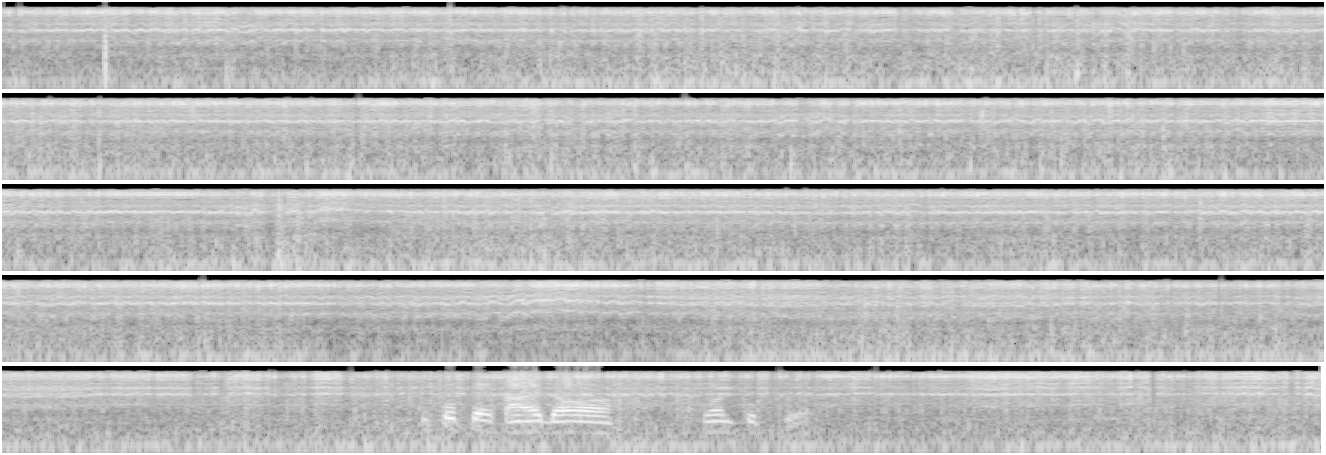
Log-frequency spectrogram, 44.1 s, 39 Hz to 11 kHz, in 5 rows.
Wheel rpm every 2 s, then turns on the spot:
230, 220, 230, 230, 230, 230, 220, 220, 220, 210, 230, 240, 230, 240, 230, 230, 210, 220, 230, 230, 230, 230.
none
